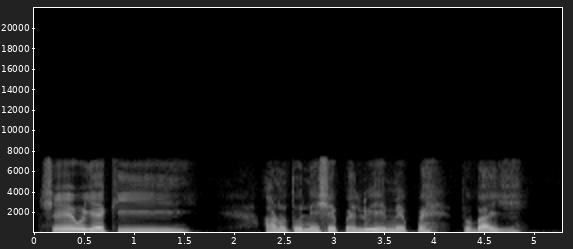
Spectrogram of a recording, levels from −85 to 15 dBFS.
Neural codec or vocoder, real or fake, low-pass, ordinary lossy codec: none; real; 7.2 kHz; none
